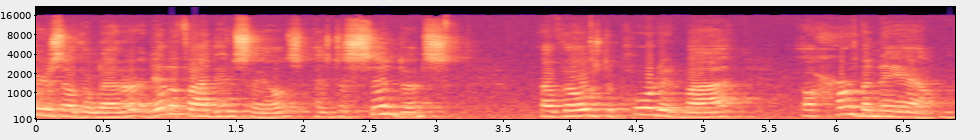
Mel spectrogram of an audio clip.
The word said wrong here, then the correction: Ashurbanipal: How do you pronounce that word? – Ashuras? – Ashurbanipal. – No? Oh, Ashurbanipal. – That sounds right. – There you are, Ashurbanipal.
